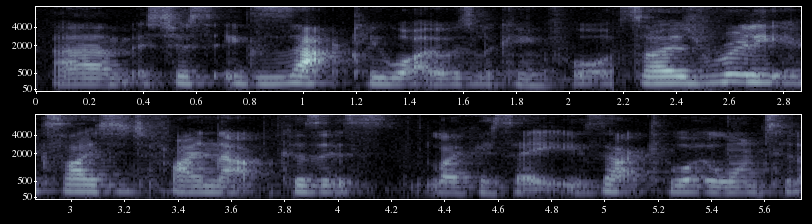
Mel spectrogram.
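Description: A young woman with a fairly low voice, still a little croaky from losing it to illness. She chats eagerly and casually through a fashion haul, filling the gaps with ums and likes. She is recorded on a camera mic in her bedroom. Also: sharp tone. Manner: chatty, enthusiastic, many ums and likes. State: slightly croaky after laryngitis. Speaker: fashion vlogger. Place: bedroom, indoors.

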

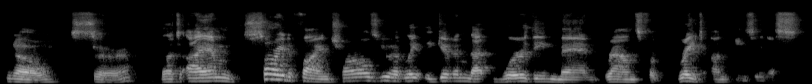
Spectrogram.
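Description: A middle-aged male actor playing a smooth-talking, hypocritical gentleman schemer in a theatrical period stage comedy. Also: mid-range voice, measured pace, few pauses, natural voice, low-quality recording. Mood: evasive. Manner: theatrical, emphatic period speech. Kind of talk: Restoration-style stage comedy over video call. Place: indoor room, video call.

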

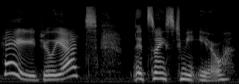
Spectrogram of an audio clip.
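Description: An actress playing a friendly young woman new in town in a video game, casual, polite and gently wry. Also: on the high side, big pitch swings, a little slow, music in the background.

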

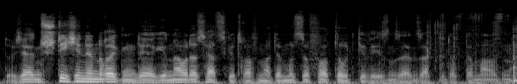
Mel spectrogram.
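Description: A gruff police chief inspector played by a man in an old radio crime drama. He speaks on the low side with mocking, needling sarcasm. The vintage recording carries some faint noise. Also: fast, close to an everyday voice. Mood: matter-of-fact. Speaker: actor in a radio crime play. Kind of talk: 1970s German radio crime drama dialogue.

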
